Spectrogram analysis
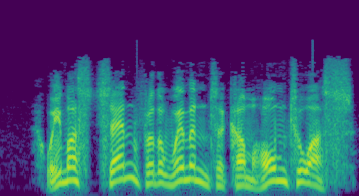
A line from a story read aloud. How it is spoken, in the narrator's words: shouted Canfo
